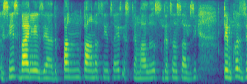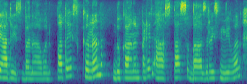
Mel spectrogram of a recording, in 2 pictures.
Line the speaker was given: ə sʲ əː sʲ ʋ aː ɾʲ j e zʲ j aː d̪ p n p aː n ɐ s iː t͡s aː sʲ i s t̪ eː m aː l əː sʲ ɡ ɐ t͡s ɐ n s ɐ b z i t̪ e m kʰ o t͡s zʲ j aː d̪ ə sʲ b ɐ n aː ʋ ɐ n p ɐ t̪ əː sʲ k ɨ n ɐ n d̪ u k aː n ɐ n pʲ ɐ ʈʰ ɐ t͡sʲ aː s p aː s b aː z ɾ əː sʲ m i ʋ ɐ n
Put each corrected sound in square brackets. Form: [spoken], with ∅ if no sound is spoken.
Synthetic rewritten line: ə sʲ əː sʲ ʋ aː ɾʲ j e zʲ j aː d̪ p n p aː n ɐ s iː t͡s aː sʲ i s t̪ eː m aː l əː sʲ ɡ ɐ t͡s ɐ n s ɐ b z i t̪ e m kʰ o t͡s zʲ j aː d̪ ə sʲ b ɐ n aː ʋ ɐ n p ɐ t̪ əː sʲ k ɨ n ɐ n d̪ u k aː n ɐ n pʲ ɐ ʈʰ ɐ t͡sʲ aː s p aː s b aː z ɾ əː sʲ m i ʋ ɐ n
